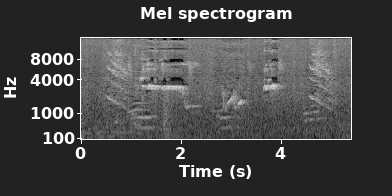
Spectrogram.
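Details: Orange-headed thrush from Indonesia in 'teler' style with rich fill, used as a lure to rouse other thrushes that stopped singing; varied whistled notes around a sustained flat whistle and short rising slurs, with gaps between phrases.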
